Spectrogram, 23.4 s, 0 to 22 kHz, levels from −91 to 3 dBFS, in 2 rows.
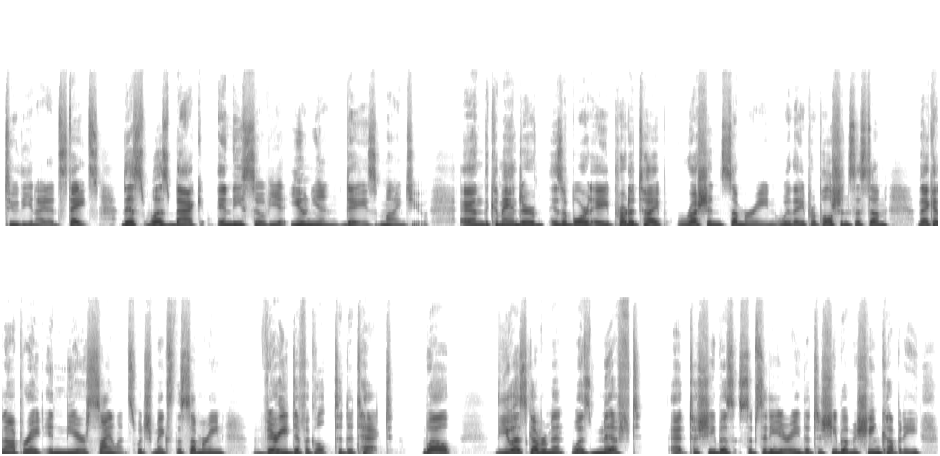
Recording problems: none

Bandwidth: 15 kHz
